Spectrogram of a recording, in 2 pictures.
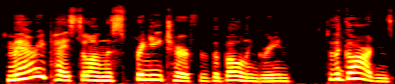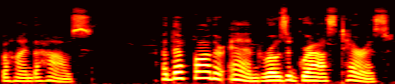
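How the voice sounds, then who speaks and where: A woman's voice: lowish voice, no room sound. A woman narrating a literary story for a radio play from a script.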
